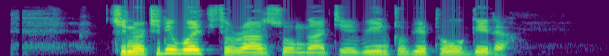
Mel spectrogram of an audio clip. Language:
Ganda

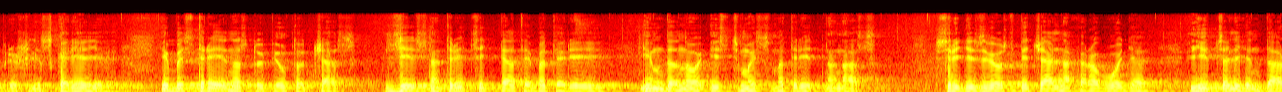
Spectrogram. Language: Russian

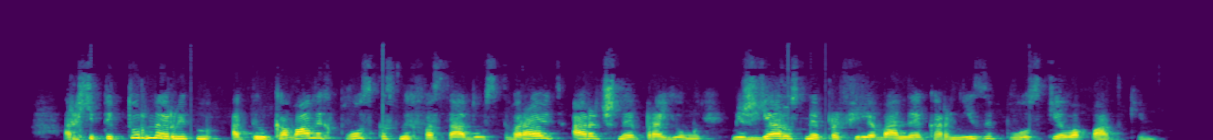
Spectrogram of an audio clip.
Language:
Belarusian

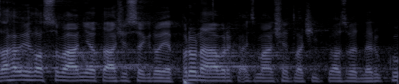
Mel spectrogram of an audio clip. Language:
Czech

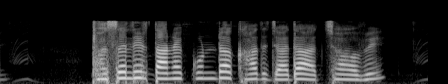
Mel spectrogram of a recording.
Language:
Magahi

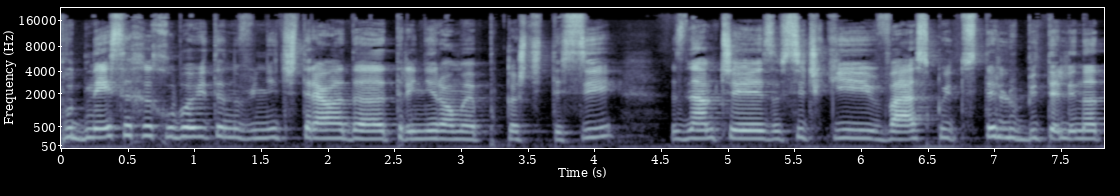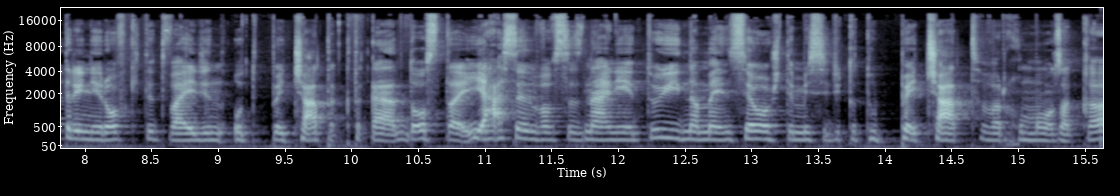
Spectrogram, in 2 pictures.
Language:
Bulgarian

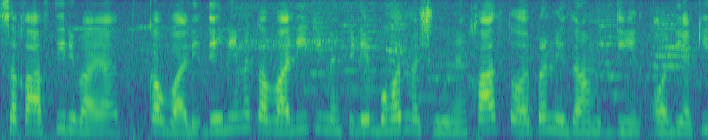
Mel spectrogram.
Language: Urdu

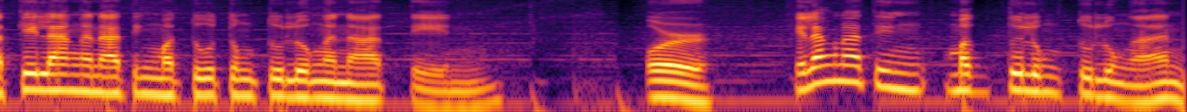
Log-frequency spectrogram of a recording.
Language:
Filipino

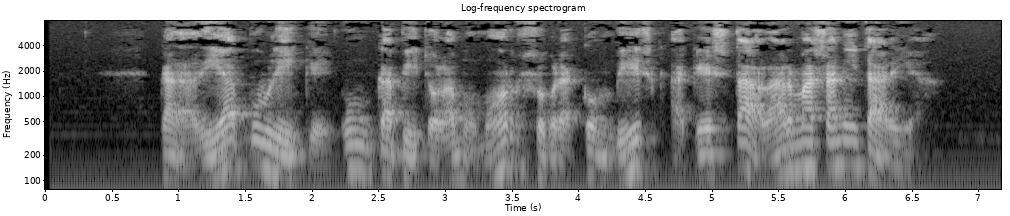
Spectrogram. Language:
Catalan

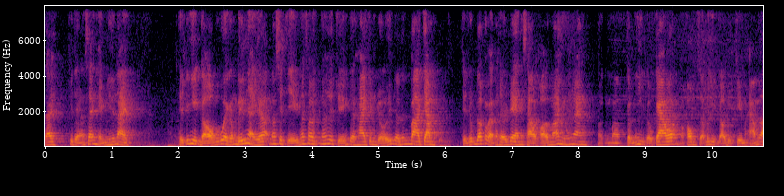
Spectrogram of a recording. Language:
Vietnamese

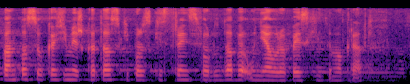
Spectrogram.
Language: Polish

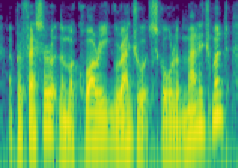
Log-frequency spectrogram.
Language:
English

